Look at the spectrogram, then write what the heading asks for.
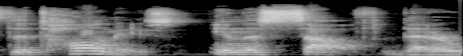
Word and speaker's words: Ptolemies: most about is the ptolemies silent p ptolemy's in egypt and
